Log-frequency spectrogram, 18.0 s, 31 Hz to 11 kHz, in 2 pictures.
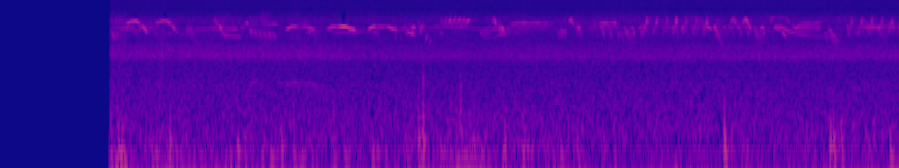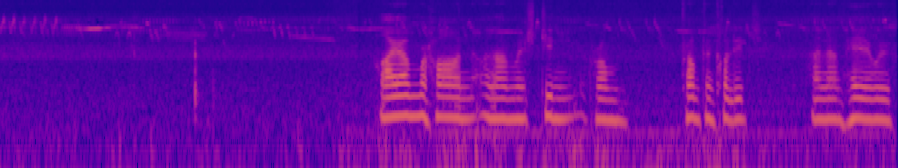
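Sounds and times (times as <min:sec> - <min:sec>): songbird warbling: 0:01.2 - 0:17.9
steady outdoor hiss: 0:01.2 - 0:17.9.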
